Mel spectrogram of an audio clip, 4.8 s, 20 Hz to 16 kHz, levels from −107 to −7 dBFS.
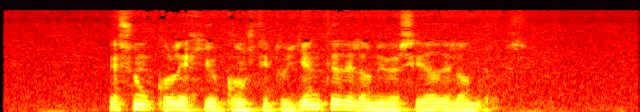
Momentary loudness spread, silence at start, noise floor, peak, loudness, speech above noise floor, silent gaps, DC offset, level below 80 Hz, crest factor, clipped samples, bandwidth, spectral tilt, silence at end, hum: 7 LU; 0.85 s; -51 dBFS; -4 dBFS; -19 LUFS; 33 dB; none; under 0.1%; -44 dBFS; 16 dB; under 0.1%; 11.5 kHz; -7 dB/octave; 0.9 s; none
